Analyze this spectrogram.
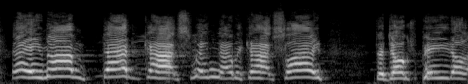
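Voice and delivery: put-on high, loud child's whine; whining kids. Children complain to their parents, high whiny kid voice. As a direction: call out like a fed-up little kid.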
